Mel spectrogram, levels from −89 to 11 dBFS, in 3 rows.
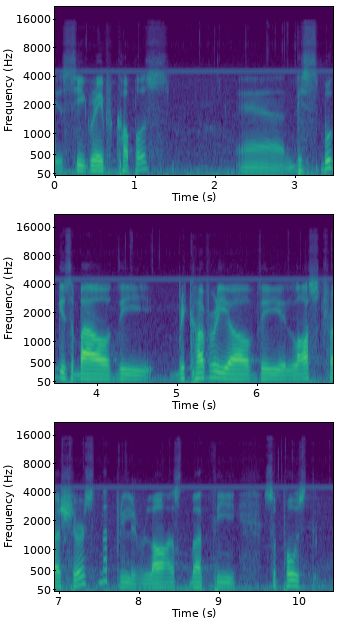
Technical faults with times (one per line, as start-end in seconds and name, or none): none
